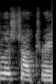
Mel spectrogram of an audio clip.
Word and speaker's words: Le Chat: Le Le Chat.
